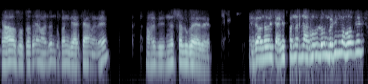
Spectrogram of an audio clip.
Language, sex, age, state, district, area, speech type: Marathi, male, 30-45, Maharashtra, Akola, rural, conversation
